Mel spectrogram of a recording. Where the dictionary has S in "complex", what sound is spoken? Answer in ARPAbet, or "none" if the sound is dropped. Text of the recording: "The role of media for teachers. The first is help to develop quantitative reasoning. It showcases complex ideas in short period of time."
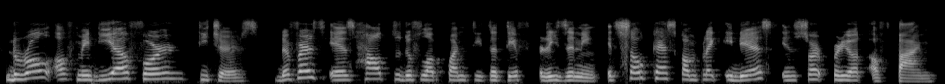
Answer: none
